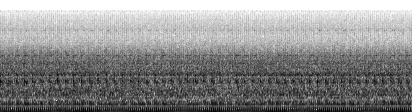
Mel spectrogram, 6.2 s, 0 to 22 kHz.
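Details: VW Polo sedan engine right after a cold start at -2 °C, after sitting 22 hours: steady idle with a regular knock about one and a half times a second over the engine hum.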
